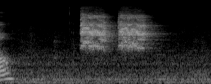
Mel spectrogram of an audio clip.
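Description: A pet parrot squawking twice in quick succession, about a second in.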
